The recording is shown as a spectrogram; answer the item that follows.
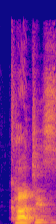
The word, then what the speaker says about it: Curtis: Curtis is my name. Yes. The silent T. With a silent T.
